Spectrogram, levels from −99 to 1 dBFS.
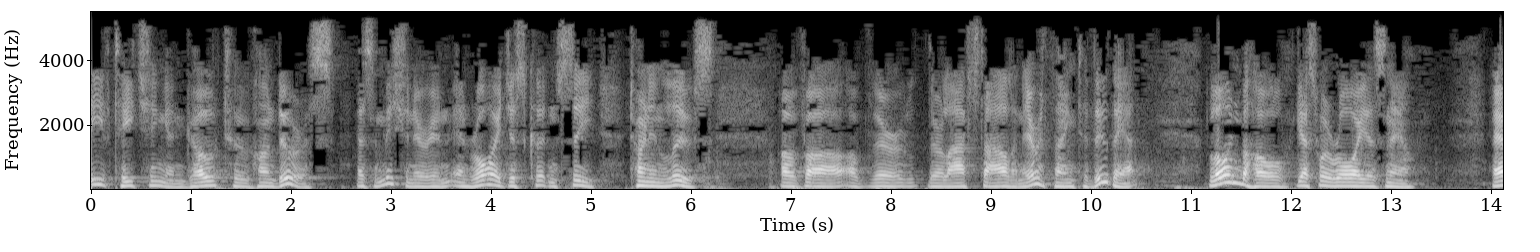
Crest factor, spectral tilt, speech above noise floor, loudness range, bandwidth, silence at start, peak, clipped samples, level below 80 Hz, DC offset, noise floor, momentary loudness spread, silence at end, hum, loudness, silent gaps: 18 dB; -8.5 dB/octave; 30 dB; 4 LU; 5.4 kHz; 0 s; 0 dBFS; under 0.1%; -44 dBFS; under 0.1%; -48 dBFS; 11 LU; 0 s; none; -19 LUFS; none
